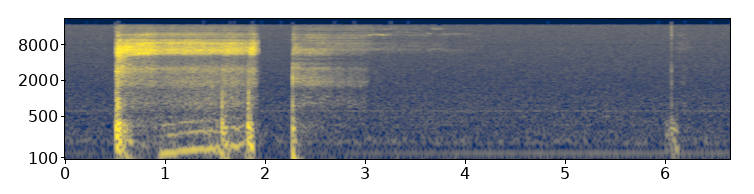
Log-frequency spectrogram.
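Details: One loud, rough, snorting breath, a short burst after it, then quiet with a faint later snort; snoring.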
